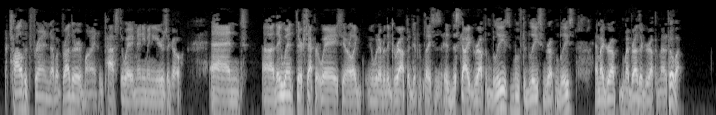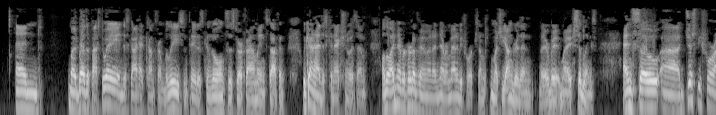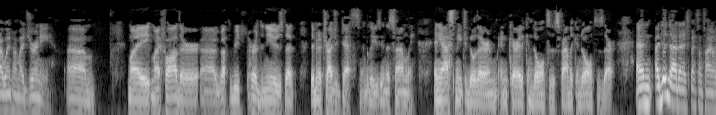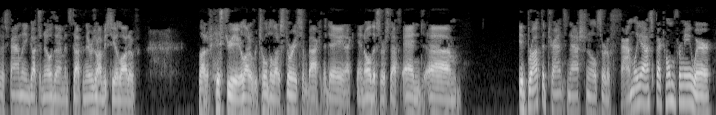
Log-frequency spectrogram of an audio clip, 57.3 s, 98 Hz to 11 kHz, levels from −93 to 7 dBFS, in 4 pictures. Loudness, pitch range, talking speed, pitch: -19 LUFS, 90-125 Hz, 230 wpm, 105 Hz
